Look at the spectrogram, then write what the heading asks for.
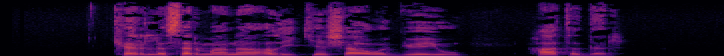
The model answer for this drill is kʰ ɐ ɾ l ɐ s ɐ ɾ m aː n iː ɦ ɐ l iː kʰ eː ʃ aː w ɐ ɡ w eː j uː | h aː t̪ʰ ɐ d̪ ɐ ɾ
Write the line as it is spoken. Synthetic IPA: kʰ ɐ ɾ l ɐ s ɐ ɾ m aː n aː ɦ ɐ l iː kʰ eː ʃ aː w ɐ ɡ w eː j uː | h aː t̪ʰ ɐ d̪ ɐ ɾ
